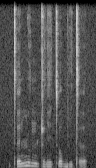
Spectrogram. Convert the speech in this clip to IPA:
tʼ ɘ n ɳ o̤ n̪ ə ʈ ə̤ ɾ e̤ tʼ o b i̤ tʼ ə̰

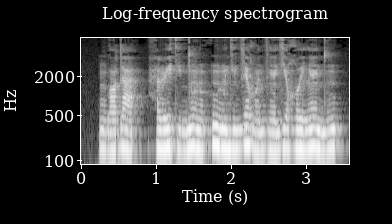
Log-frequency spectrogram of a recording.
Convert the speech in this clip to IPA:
ŋ ɡ ɒ d a | h a ɭ e tʲ a n d õ l õ h ũ l ũ dʲ õ n z ɛ ʁʷ ã n z ɛ̃ zʲ ɑ ʁʷ e l ɛ̃ n d ũ

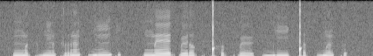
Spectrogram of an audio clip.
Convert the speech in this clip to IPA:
ŋ͡m ə k ɓ ĩ ɾ ə k r ə̃ k ɡ͡b ĩː k | ŋ͡m ɛː k͡p ø ɾ ɤ k ǃʰ ɤ k k͡p ø | ɡ͡b iː ǃ ə k ɡ͡b ə̃ k

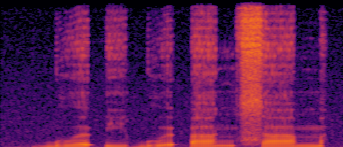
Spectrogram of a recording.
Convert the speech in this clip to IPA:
ɓ u˧ ə̯ ʔ i˨˩ ɓ ṵ˧˨ ə̯ ʔ a˨˩ ŋ s a˨˦ m

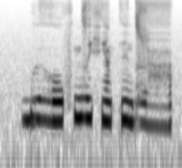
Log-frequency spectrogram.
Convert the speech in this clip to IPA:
b ɨ ɦ o f n z ɘ ç ã k ĩ d ɮ a̤

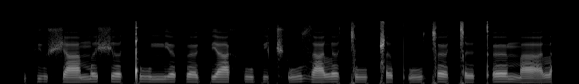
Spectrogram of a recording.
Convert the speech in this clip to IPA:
fʲ u ʃ a m ə ʃ ə ǃ u mʲ œ f œ pʲ a x u pʲ ə t͡ʃʼ u z a l ə ǀ u ǁ ə pʼ u ǀ œ ǀ ɘ kʼ œ m a l

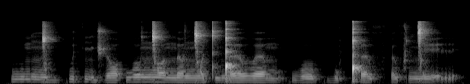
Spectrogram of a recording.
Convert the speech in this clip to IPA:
β u m ŋ͡ǀ o̤ kʷ œ tʲ n d͡ʒ ɔ ʔ w o ŋ͡ǀ ɔ n ʌ ŋ͡ǀ ɔ tʲ ŋ͡ǃ ɜ β ɜ m u kʷ β o kʷ e̤ w ǃʰ ɜ xʷ h œ xʷ ŋ͡ǀ e r

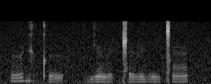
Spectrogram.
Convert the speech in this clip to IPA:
ø ɡʲ o kʼ ø | ɡʲ æ̃ ɭ e ǁ e ɭ i w ĩ ǀ æ̃

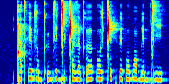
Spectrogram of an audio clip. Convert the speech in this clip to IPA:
ǃ ɐ tʰ e b z o b kʼ ʉ b z e ɡ͡ǀ i ǁ ə z ə kʼ ə | o z ǁ i k p e p o b ɔ b e b ɡ͡ǀ i

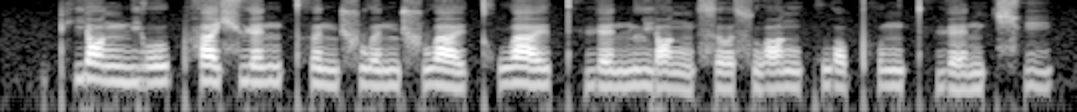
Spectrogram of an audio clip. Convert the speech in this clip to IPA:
pʰ j ɑ˥˨ ŋ n̪ j o˥˨ ʊ̯ pʰ ä˥˨ ɕ ɥ ɛ˦ n t̪ʰ ə˨˦ n ʂ w ə˨˦ n ʂ w a˨˩ ɪ̯ kʰ w a˥˨ ɪ̯ t̪ʰ ɥ ɛ˨˦ n l j ɑ˨˦ ŋ s ɤ˨˩ s w ɑ˨˦ ŋ k w ɔ˧ pʰ ʊ˥˨ ŋ t̪ʰ ɥ ɛ˨˦ n t͡ɕʰ i˥˨

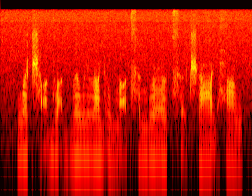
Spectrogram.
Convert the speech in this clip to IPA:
w ʌ t͡ʃʰ ɑ̰ d w ɑ̰ d b ə w i l ɒ j ə̰ w ŋ ɑ̰ t͡sʰ ə ŋ u ʕ u t͡sʰ ə̰ t͡ʃʰ ə ʕ ḭ ħ ɑ w

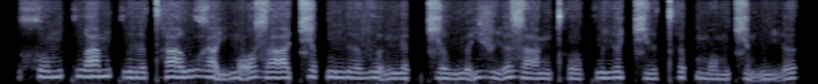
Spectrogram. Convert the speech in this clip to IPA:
x o˨˦ m k w a˧ m k w ɨ˨˩ ə̯ t̪ʰ a˨˦ w ɣ a̰˧˨ j m ɔ̰˧˥ z aː˨˦ t͡ɕ ə˦˥ p̚ ŋ ɨ˨˩ ə̯ v ṵ˧˨ ə̯ ŋ ɛ˨˩ p̚ t͡ɕ ə˨˩ w ŋ ə̰˧˥ j v ḭ˧˥ ə̯ z a˨˩ ŋ t̪ʰ o˨˩ k w i˨˦ ə̯ t͡ɕ ɨ˨˩ t̪ʰ ə˦˥ p̚ m ɔ˨˩ m t͡ɕ ə̰˧˨ m ɲ ḭ˧˥ ə̯

